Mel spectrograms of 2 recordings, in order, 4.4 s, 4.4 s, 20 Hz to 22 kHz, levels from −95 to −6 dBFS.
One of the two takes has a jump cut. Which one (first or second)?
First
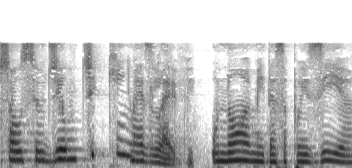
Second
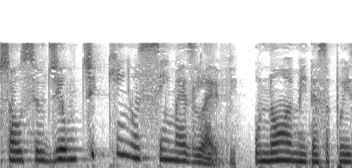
first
